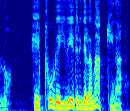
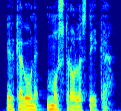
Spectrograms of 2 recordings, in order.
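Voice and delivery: usual speaking voice

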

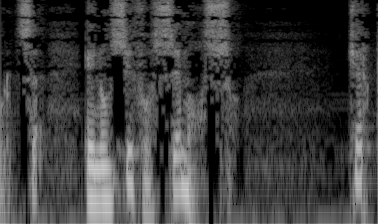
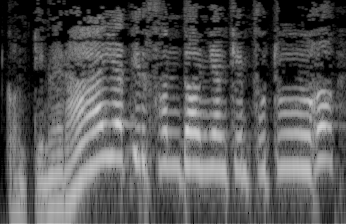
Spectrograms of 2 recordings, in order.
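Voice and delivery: menacing question; 6 dB louder than usual. A narrator's reading. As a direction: threaten the head. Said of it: "chiese minaccioso".

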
